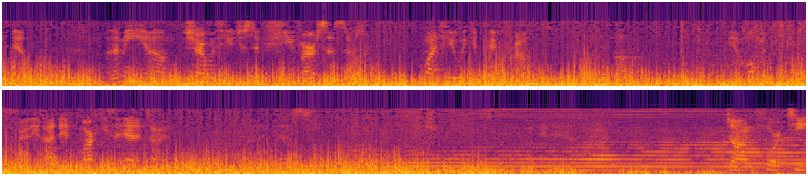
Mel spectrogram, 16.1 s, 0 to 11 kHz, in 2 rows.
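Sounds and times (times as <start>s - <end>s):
steady multi-tone hum: 0.0s - 16.0s
wind buffeting microphone: 0.0s - 16.0s.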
